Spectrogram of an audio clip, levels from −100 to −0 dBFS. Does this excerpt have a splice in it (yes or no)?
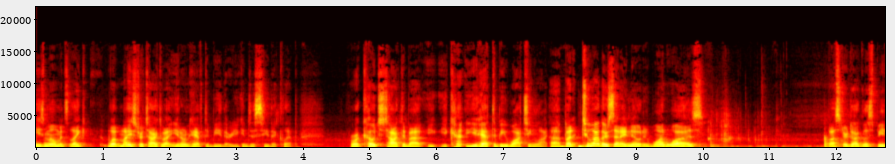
yes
